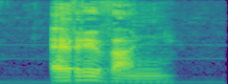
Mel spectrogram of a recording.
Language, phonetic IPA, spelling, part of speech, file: Polish, [ɛˈrɨvãɲ], Erywań, proper noun, Pl-Erywań.ogg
